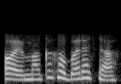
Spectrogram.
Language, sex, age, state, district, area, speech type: Goan Konkani, female, 18-30, Goa, Ponda, rural, conversation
